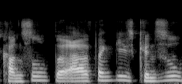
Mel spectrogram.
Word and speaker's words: Kunsel: It's pronounced Kunsel, but I think he's Kunsel because he's like counseling you on how to play the game.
